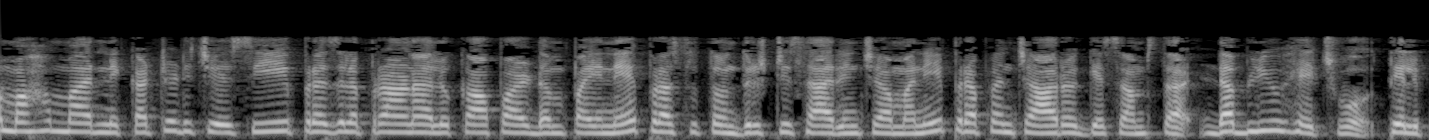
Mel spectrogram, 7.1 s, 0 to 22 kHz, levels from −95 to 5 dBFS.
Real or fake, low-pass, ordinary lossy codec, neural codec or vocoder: real; 7.2 kHz; none; none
